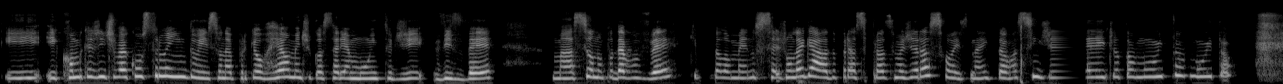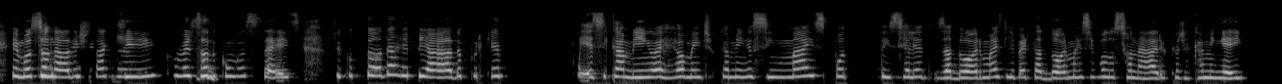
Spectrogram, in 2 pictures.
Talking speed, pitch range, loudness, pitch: 165 wpm, 300-370 Hz, -28 LUFS, 335 Hz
